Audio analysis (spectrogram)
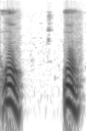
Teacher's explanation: जीभ खूप उंच उचलली गेल्यामुळे मुखविवर आकुंचित होतं. अशा स्थितीमध्ये संवृत्त स्वराची निर्मिती होते.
